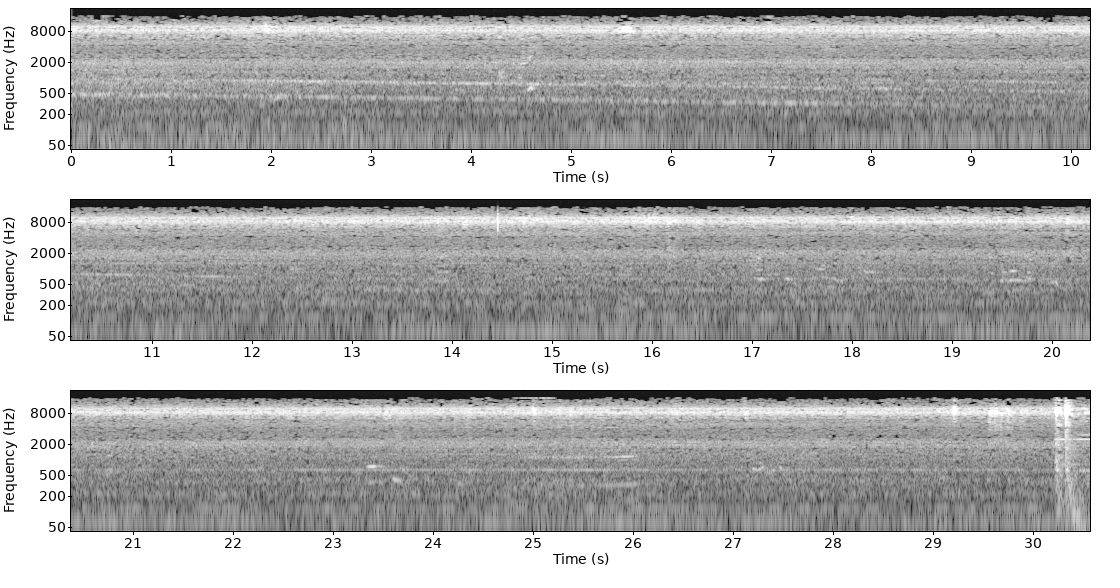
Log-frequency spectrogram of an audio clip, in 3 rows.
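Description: E233-5000 series electric train's traction motors whining down in pitch over the first dozen seconds as it brakes into a station, over a steady rumble from the running gear, then a steady hum once it has slowed right down.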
